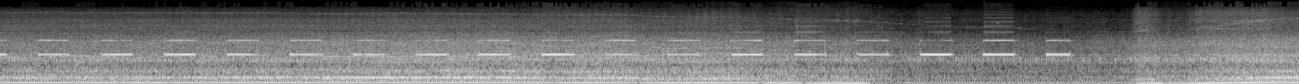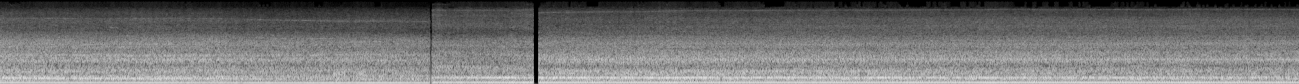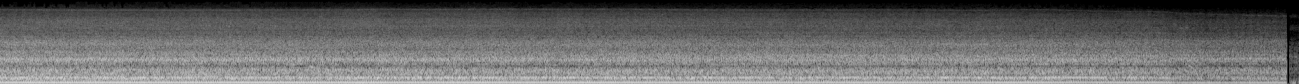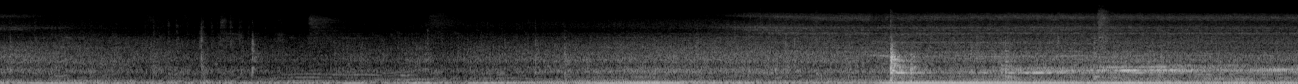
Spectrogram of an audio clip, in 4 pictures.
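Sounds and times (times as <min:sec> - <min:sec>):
reversing alarm beeping: 0:00.0 - 0:10.8, 0:47.5 - 0:51.9
heavy machine engine running: 0:00.0 - 0:38.9, 0:44.6 - 0:51.9.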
